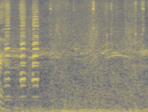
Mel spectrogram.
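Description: Three quick toots of a vehicle horn, followed by the steady low rumble of passing traffic.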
